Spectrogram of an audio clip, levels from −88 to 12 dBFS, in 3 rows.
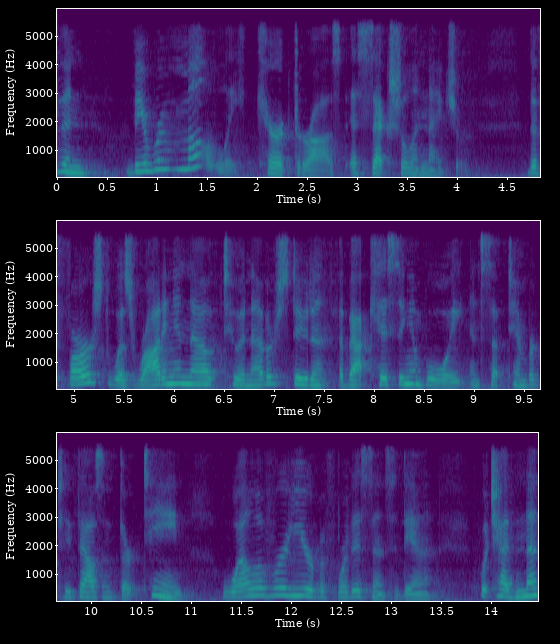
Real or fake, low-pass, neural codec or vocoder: fake; 5.4 kHz; codec, 16 kHz, 0.7 kbps, FocalCodec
